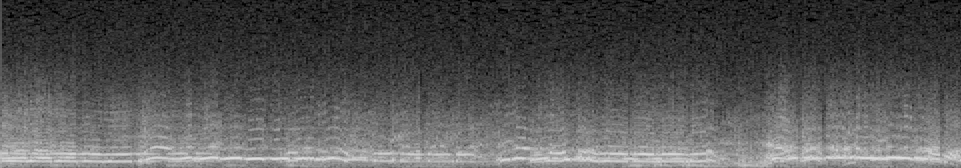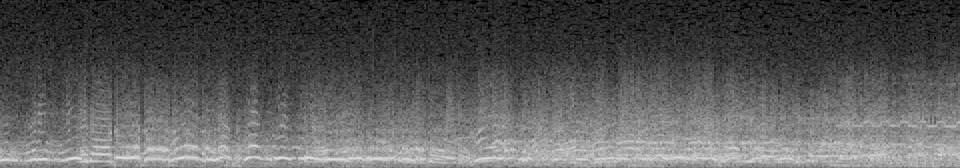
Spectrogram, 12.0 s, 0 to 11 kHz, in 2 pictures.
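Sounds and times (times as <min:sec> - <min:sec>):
men whooping and yelling: 0:00.0 - 0:12.0.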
